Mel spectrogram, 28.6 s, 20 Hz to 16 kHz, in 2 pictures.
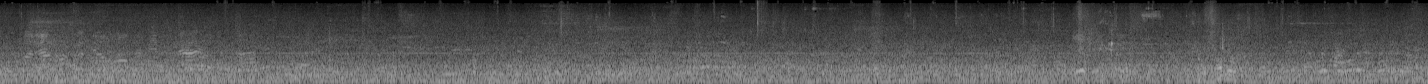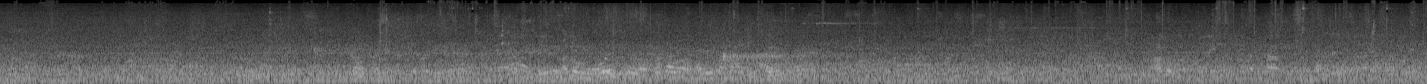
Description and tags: AMB MERCADO PUBLICO 1 porto alegre brasil
alegre, ambience, market, porto, public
